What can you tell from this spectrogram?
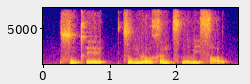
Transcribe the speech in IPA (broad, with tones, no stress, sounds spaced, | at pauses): s u˥˨ kʰ e˥˨ ɪ̯ | t͡s ʊ˨˦ ŋ ɻ ɤ˥˨ x ə˥˨ n t͡sʰ ɹ̩˨˦ l i˨˦ s ɑ̰˨˩ ʊ̯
